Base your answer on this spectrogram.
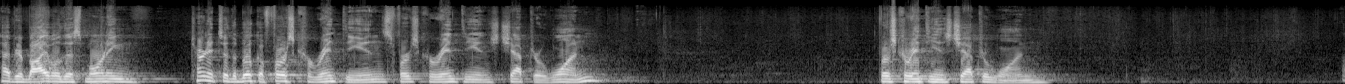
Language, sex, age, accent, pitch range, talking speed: English, male, 40-59, American, 120-145 Hz, 95 wpm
